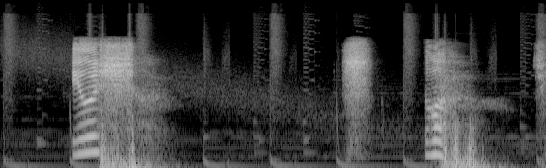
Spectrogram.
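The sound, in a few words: sneeze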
